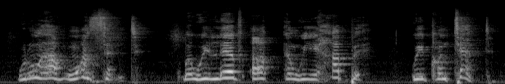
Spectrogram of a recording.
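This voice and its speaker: Someone speaks at a fairly slow pace over noticeable background noise. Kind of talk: radio talk show discussion. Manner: preachy.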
